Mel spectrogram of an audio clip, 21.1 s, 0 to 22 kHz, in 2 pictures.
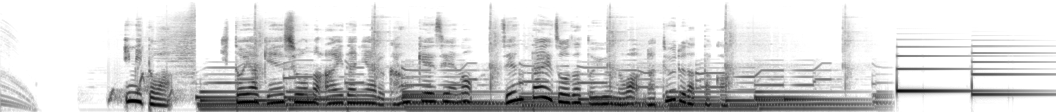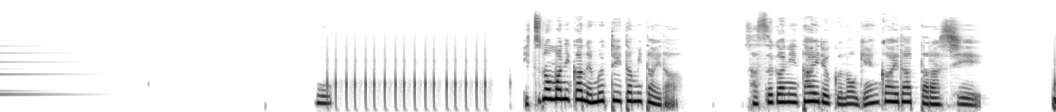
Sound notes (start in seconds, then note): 8.6 intercom sound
